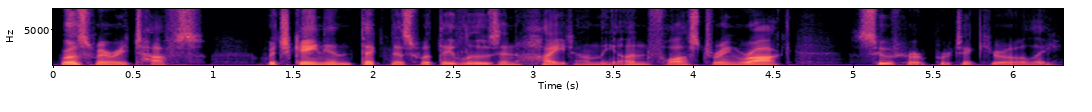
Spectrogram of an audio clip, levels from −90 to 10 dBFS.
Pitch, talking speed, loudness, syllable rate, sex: 125 Hz, 170 wpm, -23 LUFS, 5.4 syllables/s, male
